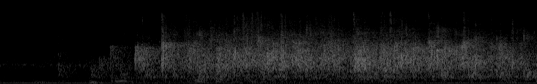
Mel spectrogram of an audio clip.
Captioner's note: applause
